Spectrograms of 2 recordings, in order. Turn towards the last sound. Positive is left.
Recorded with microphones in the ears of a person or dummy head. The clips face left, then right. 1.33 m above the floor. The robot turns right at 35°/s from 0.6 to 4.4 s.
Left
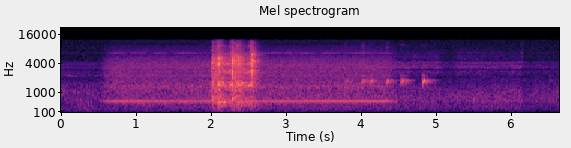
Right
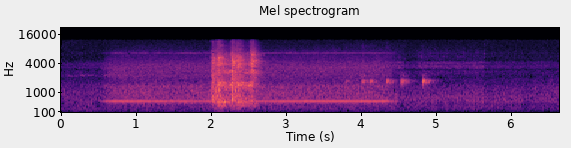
turn(degrees=50)  # may be behind; listen again after turning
